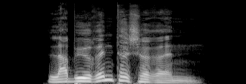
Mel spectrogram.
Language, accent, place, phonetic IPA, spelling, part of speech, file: German, Germany, Berlin, [labyˈʁɪntɪʃəʁən], labyrinthischeren, adjective, De-labyrinthischeren.ogg
- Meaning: inflection of labyrinthisch: 1. strong genitive masculine/neuter singular comparative degree 2. weak/mixed genitive/dative all-gender singular comparative degree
